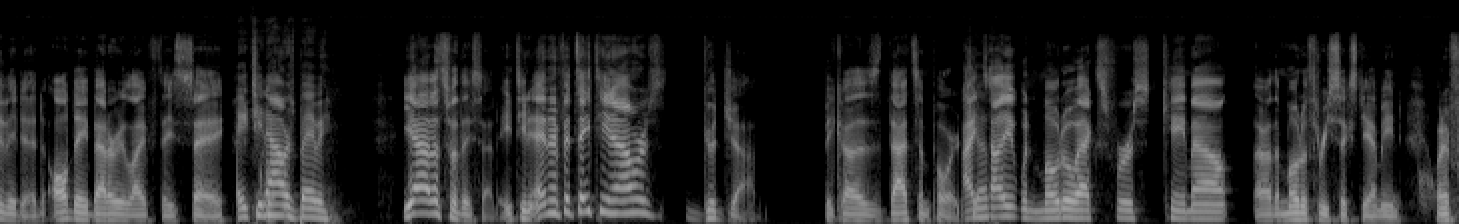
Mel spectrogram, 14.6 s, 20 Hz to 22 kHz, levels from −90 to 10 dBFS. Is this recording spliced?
yes; 1 cut; at 9.6 s

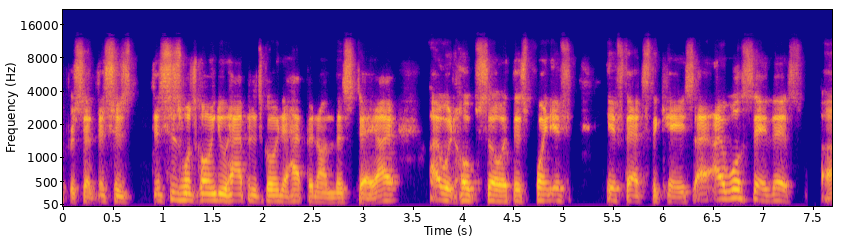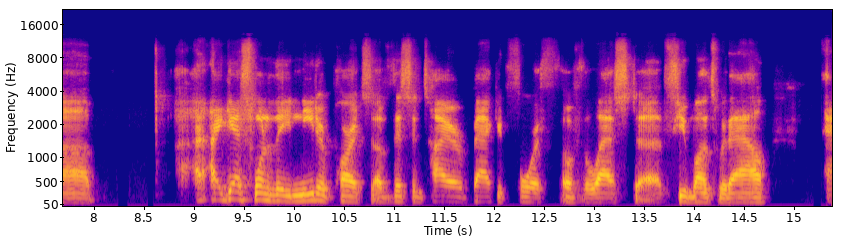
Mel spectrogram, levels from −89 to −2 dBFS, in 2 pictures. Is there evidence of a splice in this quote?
yes; 1 cut; at 7.4 s

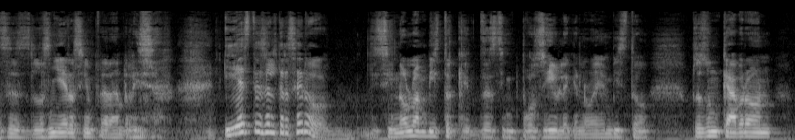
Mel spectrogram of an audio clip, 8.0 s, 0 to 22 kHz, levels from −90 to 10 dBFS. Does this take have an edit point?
yes; 1 cut; at 2.2 s

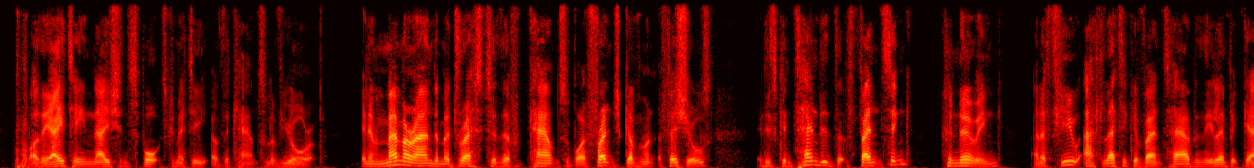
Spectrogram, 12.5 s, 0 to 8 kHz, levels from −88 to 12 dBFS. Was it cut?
yes; 1 cut; at 3.5 s

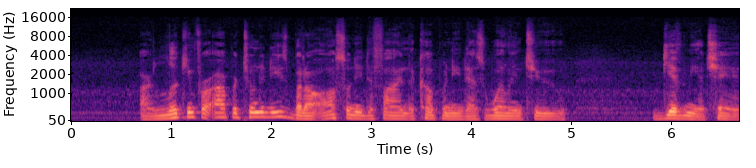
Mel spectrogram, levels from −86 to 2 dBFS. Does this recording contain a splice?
no; 0 cuts

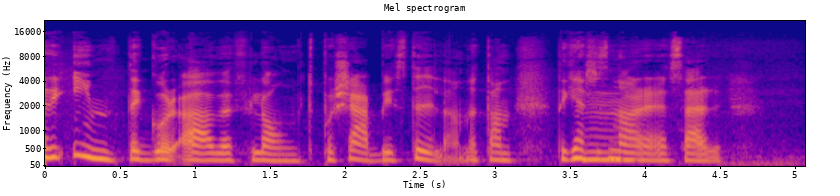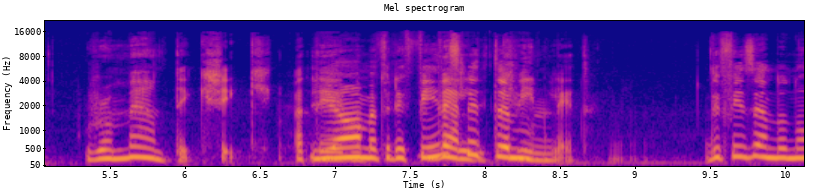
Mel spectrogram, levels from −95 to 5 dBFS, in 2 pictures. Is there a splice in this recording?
yes; 1 cut; at 6.6 s

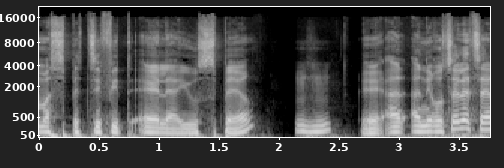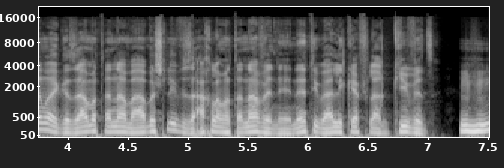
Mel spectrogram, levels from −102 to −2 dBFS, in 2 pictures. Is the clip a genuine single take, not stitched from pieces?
yes; 0 cuts

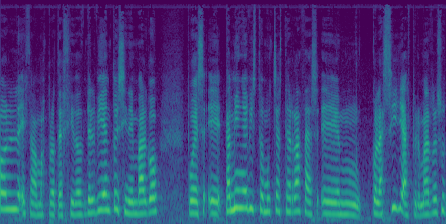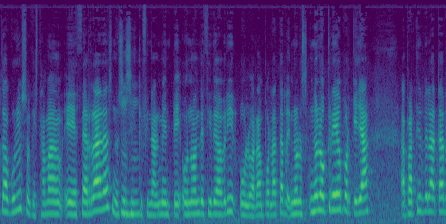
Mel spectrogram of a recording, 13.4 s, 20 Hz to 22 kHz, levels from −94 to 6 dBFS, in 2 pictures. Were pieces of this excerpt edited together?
yes; 1 cut; at 1.2 s

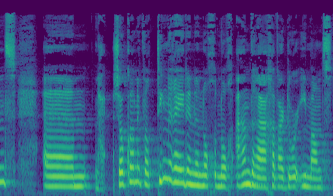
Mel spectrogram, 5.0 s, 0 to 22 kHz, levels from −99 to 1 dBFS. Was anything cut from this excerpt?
no; 0 cuts

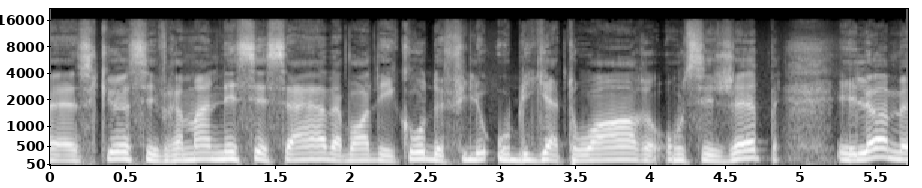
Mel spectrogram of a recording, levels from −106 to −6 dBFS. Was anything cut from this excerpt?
no; 0 cuts

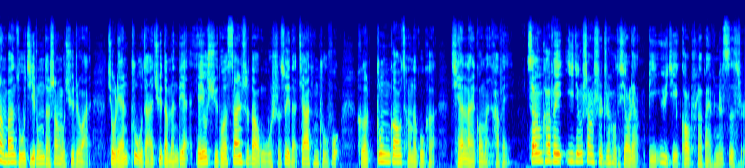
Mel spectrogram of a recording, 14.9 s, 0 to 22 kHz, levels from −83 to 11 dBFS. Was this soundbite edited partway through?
yes; 1 cut; at 10.5 s

